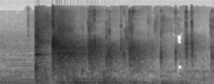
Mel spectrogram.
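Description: A pool break: the cue strikes the cue ball, which smashes into the racked balls with a sharp crack about half a second in. The balls then clatter and click against each other and the cushions, dying away over about a second.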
